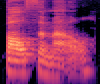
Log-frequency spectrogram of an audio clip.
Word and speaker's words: Balthamel: So next we have Balthamel. Is that how it's pronounced?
